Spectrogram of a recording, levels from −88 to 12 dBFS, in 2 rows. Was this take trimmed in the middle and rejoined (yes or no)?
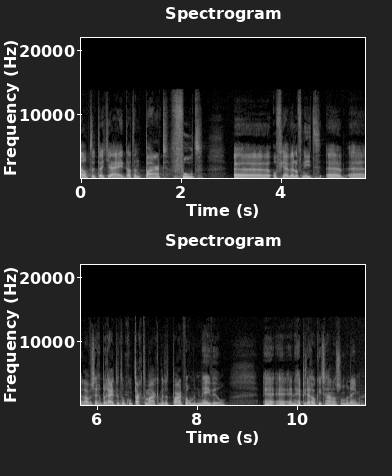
no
